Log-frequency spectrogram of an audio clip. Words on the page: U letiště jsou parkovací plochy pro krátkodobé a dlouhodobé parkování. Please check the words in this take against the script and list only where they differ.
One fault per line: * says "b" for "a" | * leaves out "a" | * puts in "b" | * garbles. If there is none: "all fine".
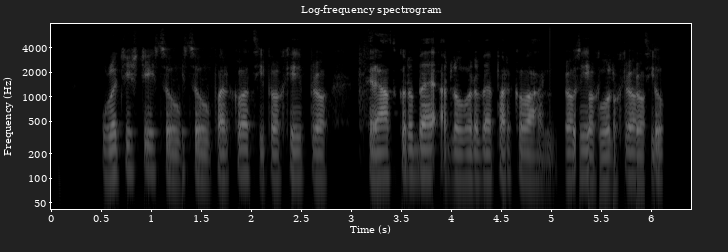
* puts in "jsou"
* garbles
